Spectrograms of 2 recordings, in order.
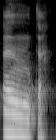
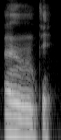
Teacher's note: when we read these two words, anta and anti, you can also hear the sound coming through the nose there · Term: ikhfa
